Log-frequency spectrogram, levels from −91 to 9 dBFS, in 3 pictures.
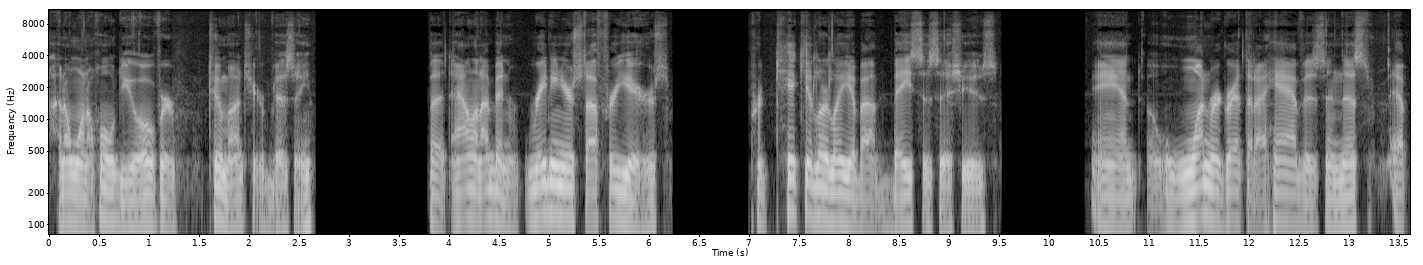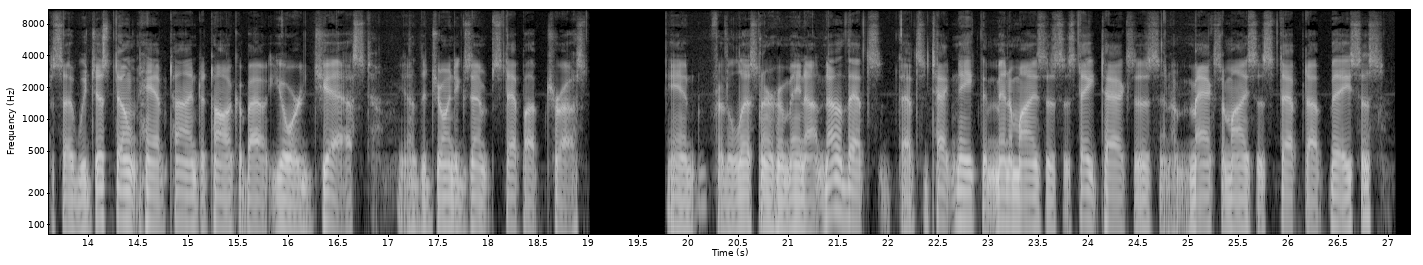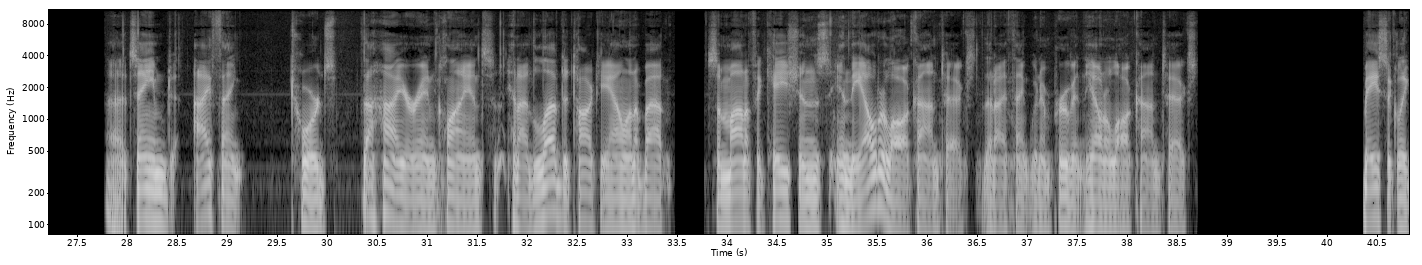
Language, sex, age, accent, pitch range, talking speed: English, male, 50-69, American, 80-100 Hz, 160 wpm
